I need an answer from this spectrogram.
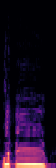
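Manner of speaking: high, loud whoop of joy; mock cheer. Patient celebrating clean bill of health, hammed-up whoop. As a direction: whoop like you just got good news.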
